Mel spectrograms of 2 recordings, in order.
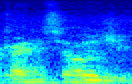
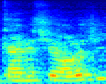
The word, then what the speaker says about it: kinesiology: Now, just for those of us that don't actually know what kinesiology is. Actually, is it kinesiology or kinesiology? Because I hear them both. Both. That's either way. Pronounce it either way.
